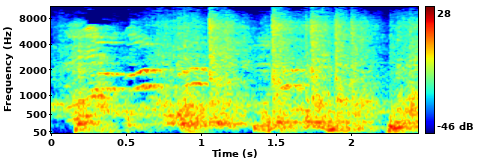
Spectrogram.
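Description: Children playing and chattering in an indoor play area, with a child's high voice rising and falling about half a second in and scattered light knocks.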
